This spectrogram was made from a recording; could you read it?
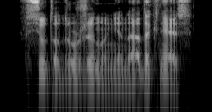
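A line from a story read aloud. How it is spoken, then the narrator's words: Quiet, soft-spoken. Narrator (Russian): тихонько промолвил полковник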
